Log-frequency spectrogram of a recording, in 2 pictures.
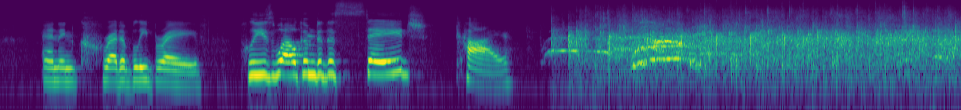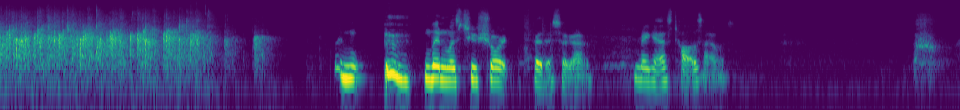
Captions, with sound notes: and incredibly brave. Please welcome to the stage, Kai. (audience applauds) (audience applauds) Lynn was too short for this. I'm making it as tall as I was.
